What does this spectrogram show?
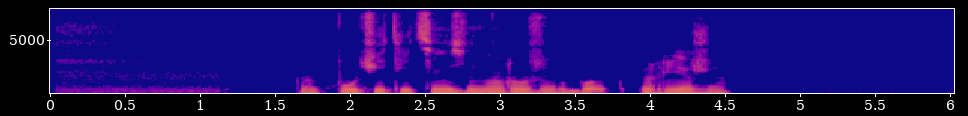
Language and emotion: Russian, neutral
